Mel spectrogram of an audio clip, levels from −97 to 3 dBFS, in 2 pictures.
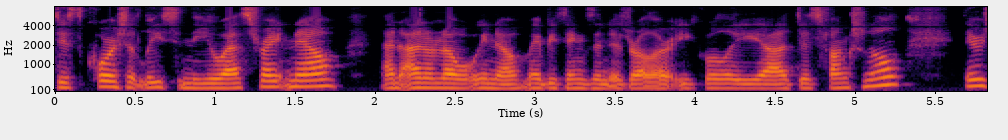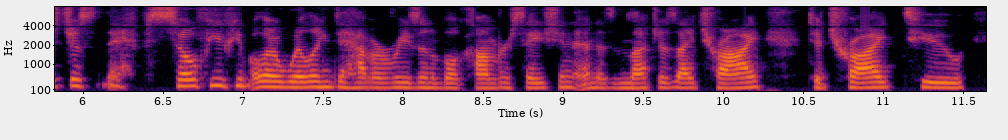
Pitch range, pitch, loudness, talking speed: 160-200 Hz, 175 Hz, -26 LUFS, 230 wpm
